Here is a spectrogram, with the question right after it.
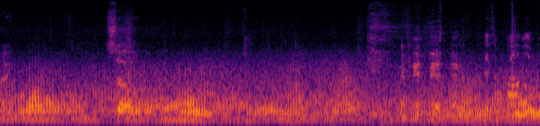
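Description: Small propeller airplanes drone overhead in Monterey, California, a steady engine hum that swells and fades beneath continuous outdoor talk from several people.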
